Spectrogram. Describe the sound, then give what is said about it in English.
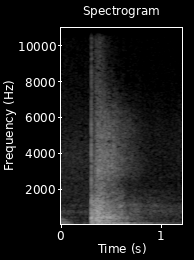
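A gunshot muffled by a blanket wrapped around the gun gives a single dull, heavy thump with a brief, soft decay afterward, and no other sound around it. “I wrap this blanket around the gun to muffle the sound. Aim about there.”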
